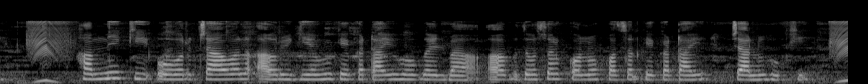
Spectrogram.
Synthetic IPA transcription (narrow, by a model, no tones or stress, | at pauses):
həmnikiʔoːɾt͡ʃaːwəlɔ̰ʊɾiɡeɦũkekəʈaːiɦoɡəɪlba̰ə̰bd̪oːsəɾkoːnopʰəsəlkekəʈaːi | t͡ʃaːluɦokʰi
